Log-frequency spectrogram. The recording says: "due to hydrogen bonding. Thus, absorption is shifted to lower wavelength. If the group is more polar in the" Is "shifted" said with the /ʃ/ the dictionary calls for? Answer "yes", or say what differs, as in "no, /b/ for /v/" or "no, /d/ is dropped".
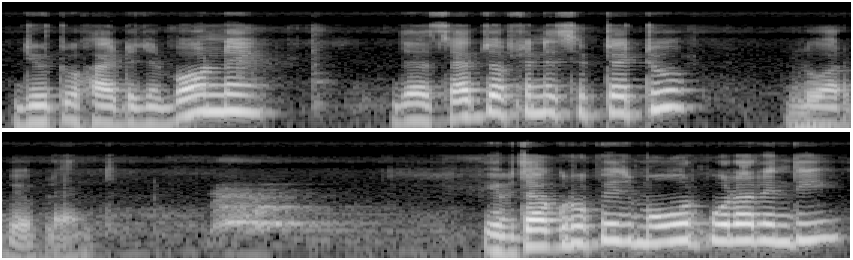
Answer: no, /s/ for /ʃ/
